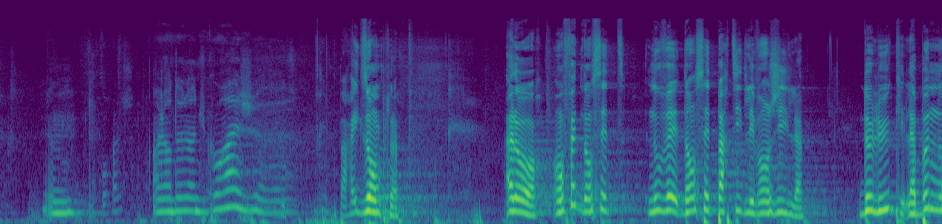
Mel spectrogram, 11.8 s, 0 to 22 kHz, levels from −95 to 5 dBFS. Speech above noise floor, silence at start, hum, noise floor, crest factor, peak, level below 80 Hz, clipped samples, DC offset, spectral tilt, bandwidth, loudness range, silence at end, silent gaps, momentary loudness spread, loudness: 35 dB; 0.55 s; none; -57 dBFS; 24 dB; 0 dBFS; -38 dBFS; under 0.1%; under 0.1%; -6 dB/octave; 13 kHz; 13 LU; 0 s; none; 22 LU; -22 LUFS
